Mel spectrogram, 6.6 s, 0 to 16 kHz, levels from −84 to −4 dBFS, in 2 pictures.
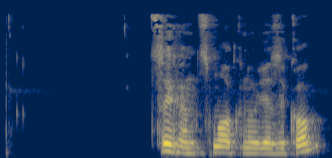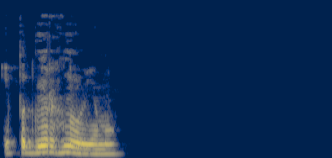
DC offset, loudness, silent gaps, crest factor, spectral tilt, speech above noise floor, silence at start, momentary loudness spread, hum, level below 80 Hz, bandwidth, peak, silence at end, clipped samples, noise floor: under 0.1%; -22 LUFS; none; 20 dB; -5.5 dB/octave; over 69 dB; 1.5 s; 11 LU; none; -70 dBFS; 11.5 kHz; -4 dBFS; 2.15 s; under 0.1%; under -90 dBFS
